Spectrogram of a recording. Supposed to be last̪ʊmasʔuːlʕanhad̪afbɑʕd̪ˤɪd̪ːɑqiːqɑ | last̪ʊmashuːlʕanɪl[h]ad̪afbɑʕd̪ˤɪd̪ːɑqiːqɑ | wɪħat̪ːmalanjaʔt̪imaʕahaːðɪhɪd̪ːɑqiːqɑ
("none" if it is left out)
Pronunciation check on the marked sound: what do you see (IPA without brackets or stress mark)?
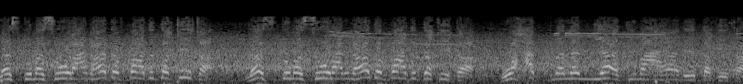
h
